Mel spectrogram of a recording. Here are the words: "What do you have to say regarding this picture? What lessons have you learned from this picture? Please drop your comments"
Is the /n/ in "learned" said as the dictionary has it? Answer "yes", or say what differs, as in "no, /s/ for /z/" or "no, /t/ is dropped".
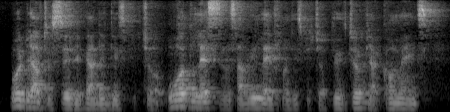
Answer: no, /n/ is dropped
